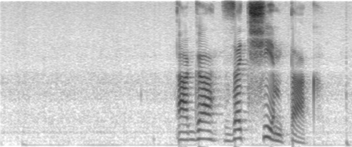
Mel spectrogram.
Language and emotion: Russian, angry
